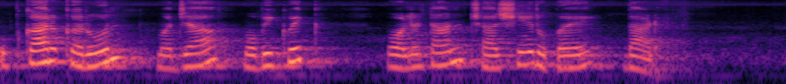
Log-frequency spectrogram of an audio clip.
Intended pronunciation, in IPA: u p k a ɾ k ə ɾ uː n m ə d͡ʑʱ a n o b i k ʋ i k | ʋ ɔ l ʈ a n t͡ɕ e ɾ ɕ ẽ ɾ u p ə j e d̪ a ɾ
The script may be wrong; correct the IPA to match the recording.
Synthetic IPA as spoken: u p k a ɾ k ə ɾ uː n m ə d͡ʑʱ a m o b i k ʋ i k | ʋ ɔ l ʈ a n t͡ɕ a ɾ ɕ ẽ ɾ u p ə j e d̪ a ɽ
